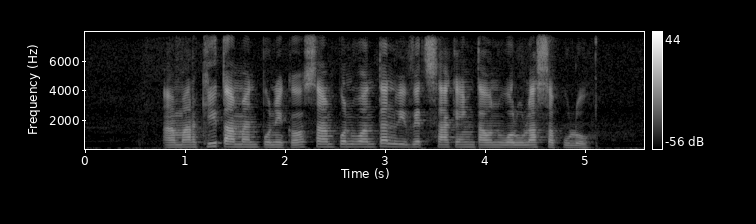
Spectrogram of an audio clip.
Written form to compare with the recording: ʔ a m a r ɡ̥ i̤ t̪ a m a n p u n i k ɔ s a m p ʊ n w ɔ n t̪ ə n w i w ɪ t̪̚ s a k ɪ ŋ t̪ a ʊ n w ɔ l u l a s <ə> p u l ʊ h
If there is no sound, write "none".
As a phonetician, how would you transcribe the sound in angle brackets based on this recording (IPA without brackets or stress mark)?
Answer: ə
